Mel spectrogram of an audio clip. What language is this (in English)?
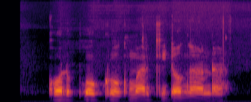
Luo (Kenya and Tanzania)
